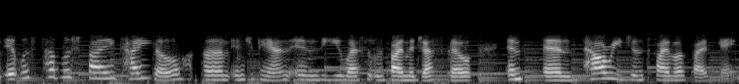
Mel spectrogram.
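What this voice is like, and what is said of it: Slightly rough, unwell-sounding voice. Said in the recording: “my voice is still a little icky today”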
